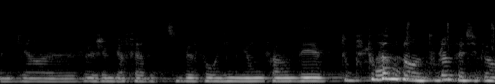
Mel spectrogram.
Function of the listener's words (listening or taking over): listening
